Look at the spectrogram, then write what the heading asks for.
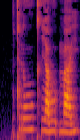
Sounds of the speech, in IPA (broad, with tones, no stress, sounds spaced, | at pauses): t r uː˦˥ kʰ i˨˩ a̯ w u˨˩ ʔ m a˩˦ j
